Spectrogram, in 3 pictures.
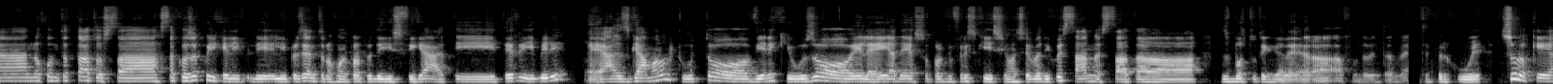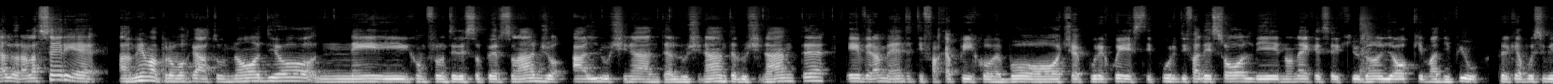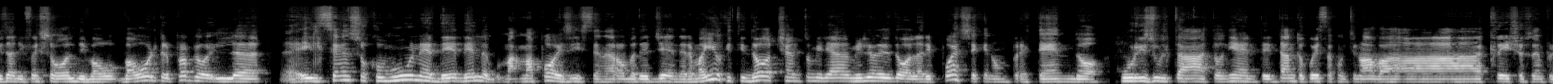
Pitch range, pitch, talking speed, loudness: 125-150 Hz, 135 Hz, 175 wpm, -14 LUFS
